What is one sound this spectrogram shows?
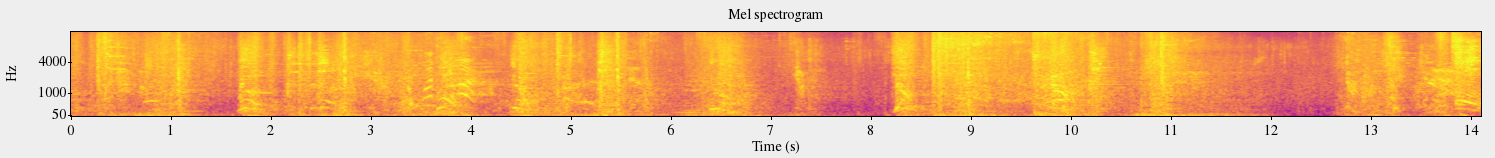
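An axe strikes with heavy thuds.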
